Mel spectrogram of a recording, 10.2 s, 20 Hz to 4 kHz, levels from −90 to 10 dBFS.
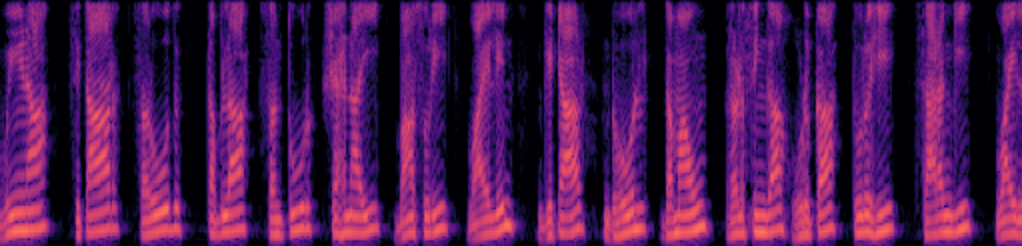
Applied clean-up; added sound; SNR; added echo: none; none; none; none.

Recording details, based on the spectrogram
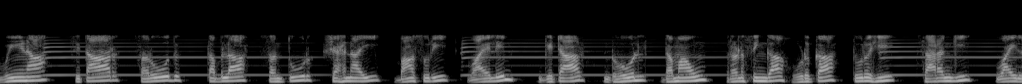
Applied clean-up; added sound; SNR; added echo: none; Wind instrument, woodwind instrument; 18 dB; none.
